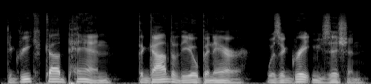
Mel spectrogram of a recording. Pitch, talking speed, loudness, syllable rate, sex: 95 Hz, 225 wpm, -21 LUFS, 5.3 syllables/s, male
